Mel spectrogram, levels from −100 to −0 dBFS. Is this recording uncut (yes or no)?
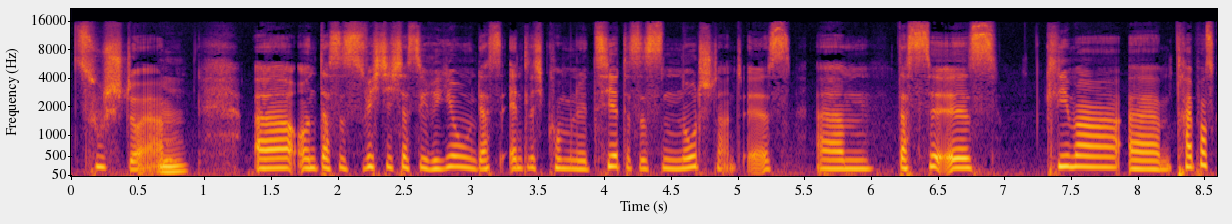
no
